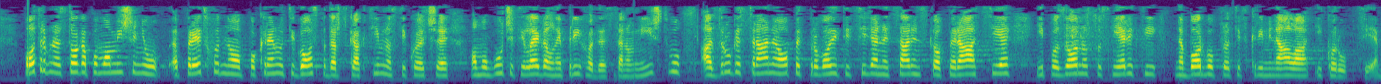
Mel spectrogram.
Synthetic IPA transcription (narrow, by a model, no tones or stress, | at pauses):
po̞t̪ɾe̞bnoe̞st̪o̞ɡapo̞mo̞mːiʃʎʲe̞ɲupɾe̞ːt̪xo̞d̪no̞po̞kɾe̞ːnut̪iɡo̞spo̞d̪aɾske̞akt̪iːʋnost̪iko̞jet͡ɕe̞o̞mo̞ɡuːt͡ɕit̪ile̞ɡalˠne̞pɾiːxo̞d̪e̞st̪ano̞ʋniːʃt̪ʋua̰zd̪ɾuɡe̞st̪ɾaːne̞o̞pe̞t̪̚pɾo̞ʋo̞d̪it̪it̪siʎane̞t̪saɾinske̞o̞pe̞ɾaːt̪sije̞ipo̞zo̞ɾnost̪usmjeɾit̪inabo̞ɾbupɾo̞t̪ifkɾiminaːlaiko̞ɾupt̪sijḛ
